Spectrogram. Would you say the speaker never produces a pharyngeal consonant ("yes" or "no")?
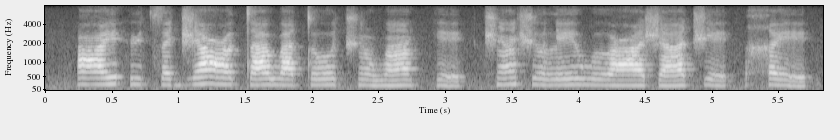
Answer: no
